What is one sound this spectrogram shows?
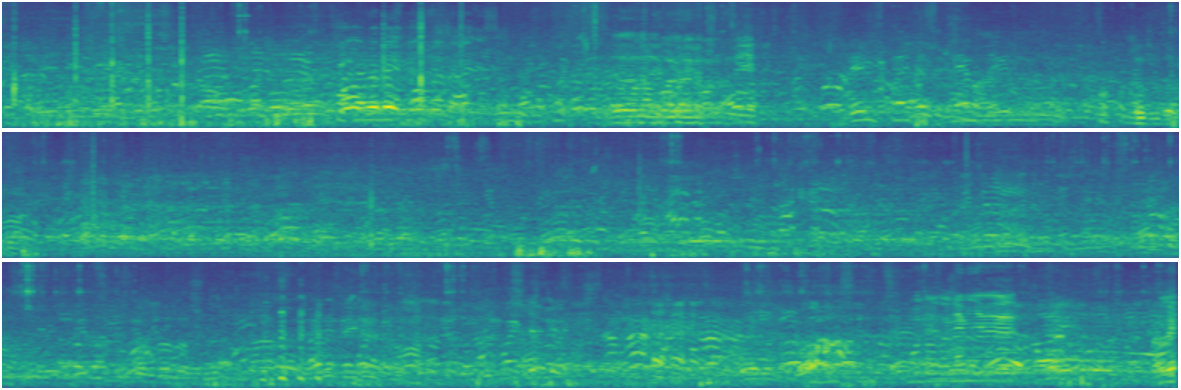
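Several men talk and chatter outdoors at close range.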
